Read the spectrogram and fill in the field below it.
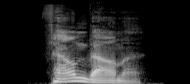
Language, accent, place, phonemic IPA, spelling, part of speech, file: German, Germany, Berlin, /ˈfɛʁnˌvɛʁmə/, Fernwärme, noun, De-Fernwärme.ogg
- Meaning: district heating, teleheating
